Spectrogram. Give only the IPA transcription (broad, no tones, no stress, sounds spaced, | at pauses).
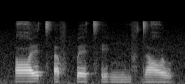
ʕ ɛ t͡sʼ a f k͡p ɛ t͡sʼ e ŋ͡m i f d a ʕ o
